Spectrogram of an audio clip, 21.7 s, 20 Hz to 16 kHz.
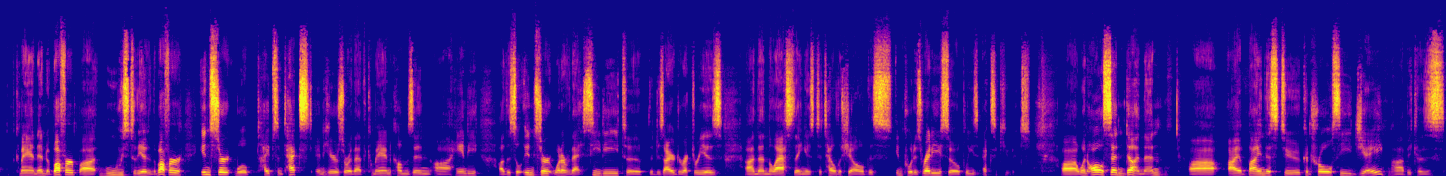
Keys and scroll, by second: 17.3 ctrl+x, 17.7 ctrl+s.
